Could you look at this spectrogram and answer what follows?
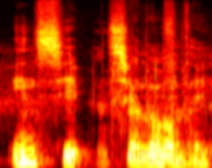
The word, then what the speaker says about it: encephalopathy: Encephalopathy. Yeah. – How do I, you, can you say it better than me? Encephalopathy.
